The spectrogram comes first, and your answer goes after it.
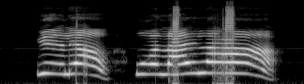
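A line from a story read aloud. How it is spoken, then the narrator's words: Loud shout. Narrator (Chinese): 提莫龙大声喊道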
